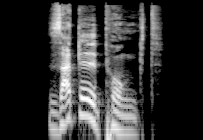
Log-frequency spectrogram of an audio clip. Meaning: saddle point
- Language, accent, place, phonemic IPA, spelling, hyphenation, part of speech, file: German, Germany, Berlin, /ˈzatl̩ˌpʊŋkt/, Sattelpunkt, Sat‧tel‧punkt, noun, De-Sattelpunkt.ogg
